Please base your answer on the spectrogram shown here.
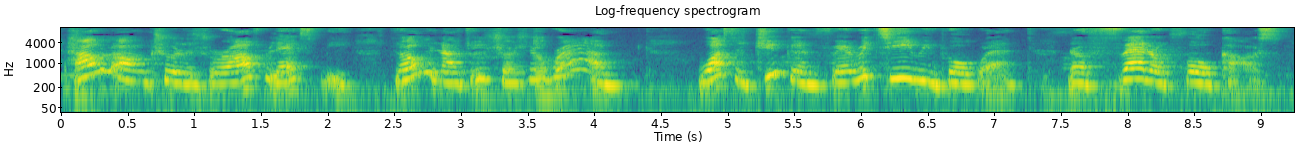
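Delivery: ordinary talk, nothing marked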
